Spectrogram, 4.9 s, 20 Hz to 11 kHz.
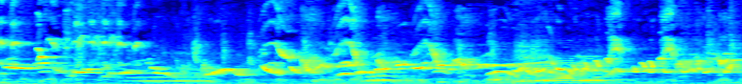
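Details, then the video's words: Contest white-rumped shama of tame character, competing in the main 16G ticket class, delivering imitative fill-in song: loud rising whistles, chattery bursts and a low hollow note, with other birds singing close behind. "MB Kodrat Muntahkan Isian di Tiket Utama 16G❗ burung yang berkarakter jinak"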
